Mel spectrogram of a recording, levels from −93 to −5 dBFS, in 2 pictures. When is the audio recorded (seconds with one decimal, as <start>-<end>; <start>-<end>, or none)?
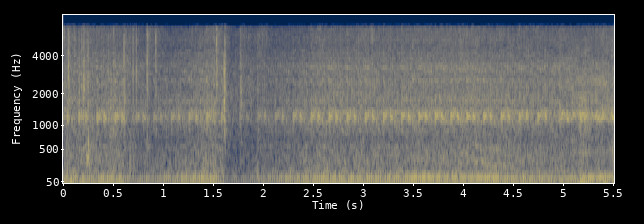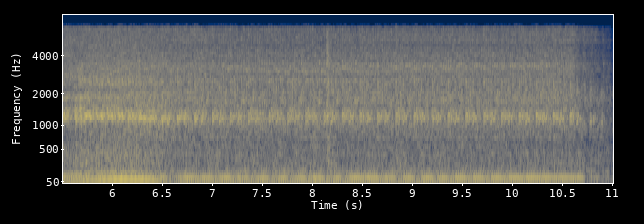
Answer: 0.0-4.9; 5.7-11.0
